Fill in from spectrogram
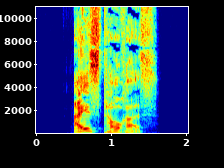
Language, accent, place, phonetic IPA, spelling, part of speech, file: German, Germany, Berlin, [ˈaɪ̯sˌtaʊ̯xɐs], Eistauchers, noun, De-Eistauchers.ogg
- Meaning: genitive singular of Eistaucher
